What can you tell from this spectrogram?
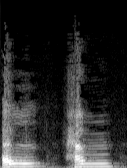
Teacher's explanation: لاحظوا اللام ساكنة، حم الميم ساكنة، فزمن اللام وزمن الميم واحد، يعني لا يصح إنسان أن يقول مثلا الحمد لله أن يطول الميم هكذا زيادة، لابد أن تكون أن يكون زمنها بقدر زمن اللام.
